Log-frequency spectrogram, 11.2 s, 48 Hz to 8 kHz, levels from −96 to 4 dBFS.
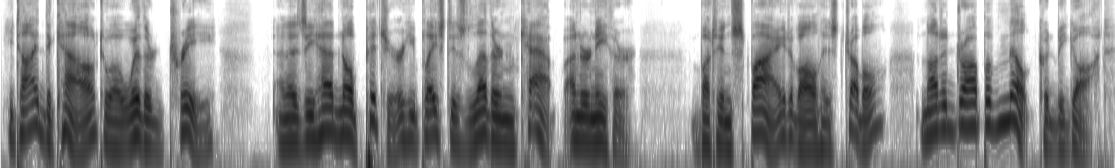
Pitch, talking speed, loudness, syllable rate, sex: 120 Hz, 195 wpm, -18 LUFS, 4.8 syllables/s, male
